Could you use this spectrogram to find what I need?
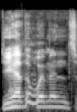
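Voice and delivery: high voice breaking mid-phrase. Asking another speaker a question mid-sentence, voice cracking. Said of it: "oh, my voice cracked there".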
